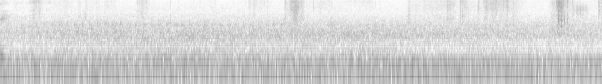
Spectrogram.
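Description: Dry corn stalks and leaves rustling and crackling, with footsteps, as someone walks through them, over a steady low rumble.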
